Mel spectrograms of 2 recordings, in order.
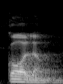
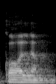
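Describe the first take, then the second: No difference in how they are said.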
